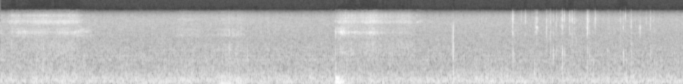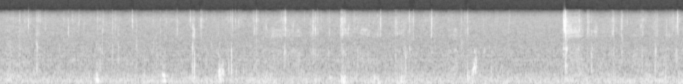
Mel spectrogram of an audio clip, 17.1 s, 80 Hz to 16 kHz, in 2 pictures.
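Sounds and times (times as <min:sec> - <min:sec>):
puppy chewing and smacking: 0:06.4 - 0:14.7, 0:15.6 - 0:17.0.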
